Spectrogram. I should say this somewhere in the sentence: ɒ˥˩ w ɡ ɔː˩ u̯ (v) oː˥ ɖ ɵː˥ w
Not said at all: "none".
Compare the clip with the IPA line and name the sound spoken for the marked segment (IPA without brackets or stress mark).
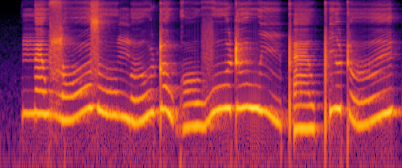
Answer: v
